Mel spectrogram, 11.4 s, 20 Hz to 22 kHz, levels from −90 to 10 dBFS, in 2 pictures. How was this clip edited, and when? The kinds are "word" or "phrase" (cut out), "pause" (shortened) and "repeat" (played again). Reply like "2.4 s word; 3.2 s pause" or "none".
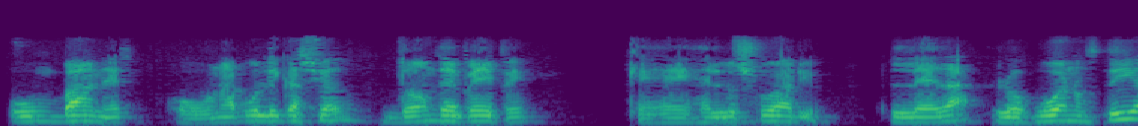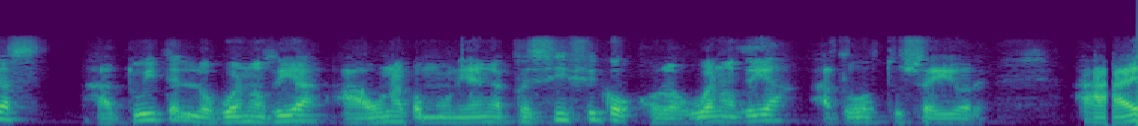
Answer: none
